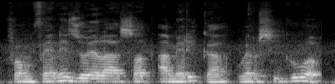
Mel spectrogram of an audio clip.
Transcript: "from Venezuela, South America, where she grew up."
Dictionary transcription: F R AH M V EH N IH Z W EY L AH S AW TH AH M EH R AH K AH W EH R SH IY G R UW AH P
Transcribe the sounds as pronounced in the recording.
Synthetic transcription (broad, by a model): F R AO M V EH N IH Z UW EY L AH S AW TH AH M EH R AH K AH W EH R S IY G UW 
